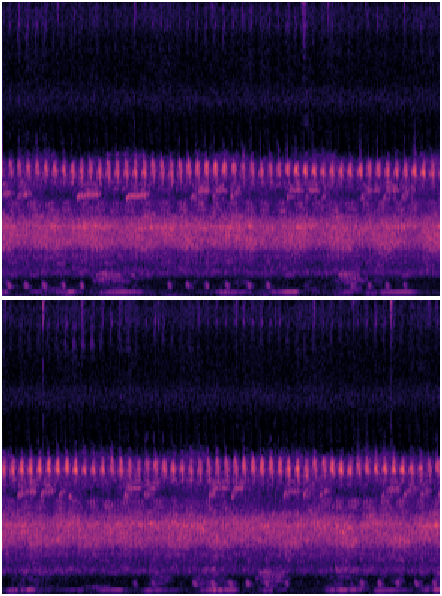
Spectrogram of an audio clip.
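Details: Home surroundings with a steady shrill insect chorus and a rapid pulsing trill, accompanied by brief trains of quick low clicking pulses and recurring low mellow notes.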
